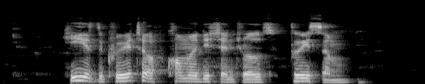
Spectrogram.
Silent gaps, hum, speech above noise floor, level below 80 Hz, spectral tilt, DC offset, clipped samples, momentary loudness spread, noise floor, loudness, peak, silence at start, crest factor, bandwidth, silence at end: none; none; 52 dB; -54 dBFS; -3 dB/octave; under 0.1%; under 0.1%; 6 LU; -67 dBFS; -15 LUFS; 0 dBFS; 0.65 s; 16 dB; 9.6 kHz; 0.65 s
